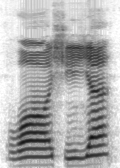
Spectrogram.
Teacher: تا کا ساؤنڈ جو ہے ہا میں بدل رہے ہیں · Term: وقف بالابدال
